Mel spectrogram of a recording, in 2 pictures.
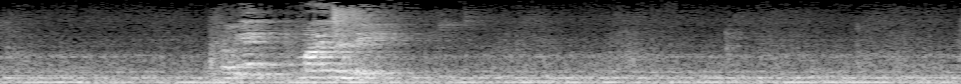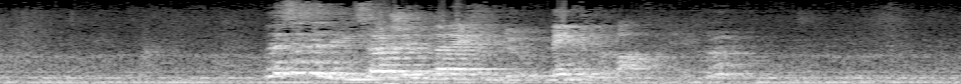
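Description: A man speaks, lecturing.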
